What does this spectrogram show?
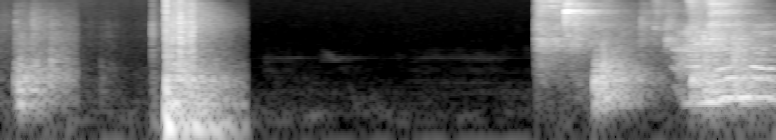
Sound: title thuds

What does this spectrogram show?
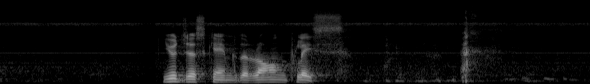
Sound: laughs

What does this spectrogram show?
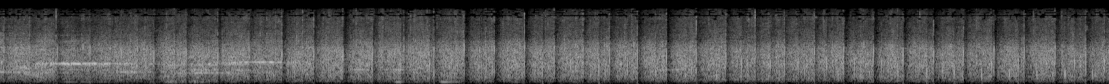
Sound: cheers & Applause

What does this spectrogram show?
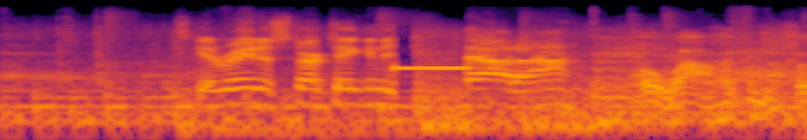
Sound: beep

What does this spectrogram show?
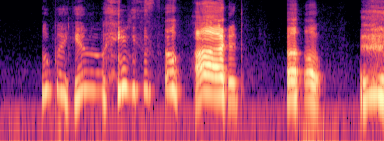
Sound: unintelligible crying

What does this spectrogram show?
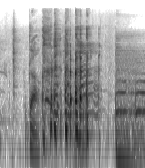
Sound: chuckles

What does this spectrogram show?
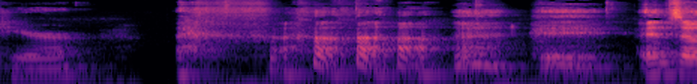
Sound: laughing

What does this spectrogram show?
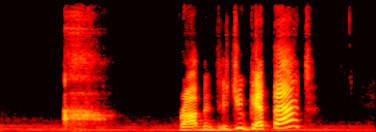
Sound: Fairuza gasping

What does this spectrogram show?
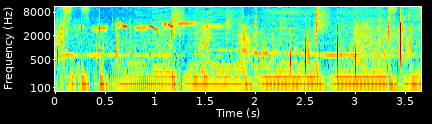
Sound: bird singing

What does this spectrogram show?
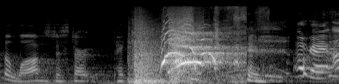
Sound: loud bang

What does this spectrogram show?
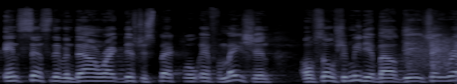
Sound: applause

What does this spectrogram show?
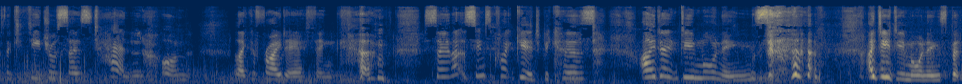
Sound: laughing

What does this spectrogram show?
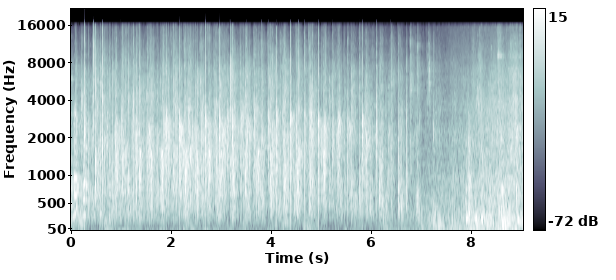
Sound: audience applauds

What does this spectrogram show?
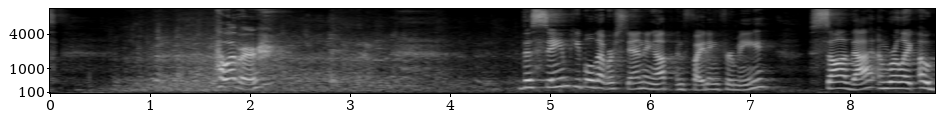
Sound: laughter

